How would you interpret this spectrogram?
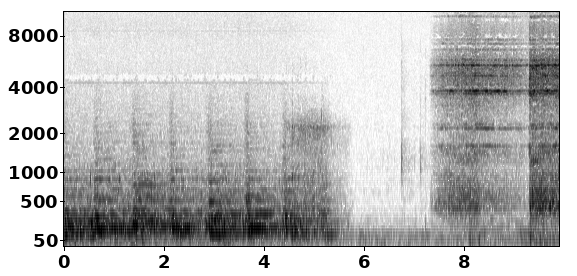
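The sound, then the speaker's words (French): A telephone rings in repeated bursts, followed by a short pause and then a loud, bright electronic ringing tone near the end. No one speaks. “Le téléphone sonne.”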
